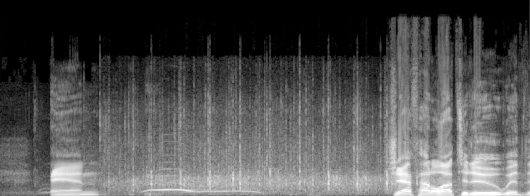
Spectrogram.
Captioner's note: audience cheers and claps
